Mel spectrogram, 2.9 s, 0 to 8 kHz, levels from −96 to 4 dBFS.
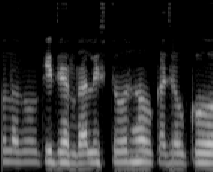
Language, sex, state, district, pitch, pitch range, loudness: Magahi, male, Bihar, Lakhisarai, 175 Hz, 170-185 Hz, -32 LUFS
